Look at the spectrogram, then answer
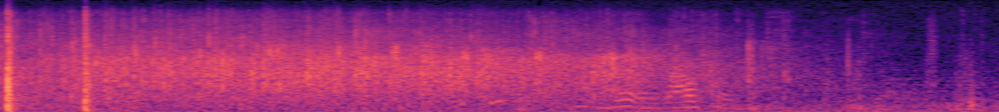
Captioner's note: applause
